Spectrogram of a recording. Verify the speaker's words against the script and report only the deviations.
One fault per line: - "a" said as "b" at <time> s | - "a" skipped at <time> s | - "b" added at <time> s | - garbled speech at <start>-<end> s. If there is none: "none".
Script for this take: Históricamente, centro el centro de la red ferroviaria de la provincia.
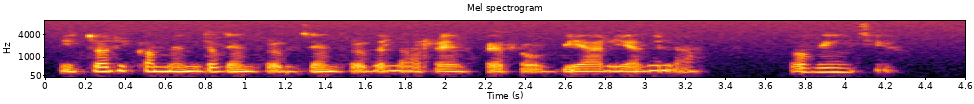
none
